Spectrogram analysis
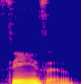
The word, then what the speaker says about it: season: concept to breakfast so in season the final three letters s o n are not making the word Sun so it's not a c sun it's a SE so it's a ZW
